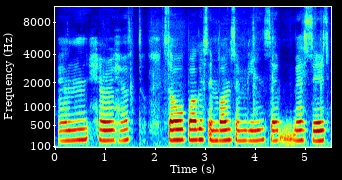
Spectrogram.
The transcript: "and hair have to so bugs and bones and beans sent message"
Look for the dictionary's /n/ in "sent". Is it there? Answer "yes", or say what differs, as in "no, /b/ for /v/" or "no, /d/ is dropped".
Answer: no, /n/ is dropped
